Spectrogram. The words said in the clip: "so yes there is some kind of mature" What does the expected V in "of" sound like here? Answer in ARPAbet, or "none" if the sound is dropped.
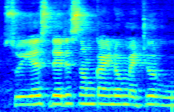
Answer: V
